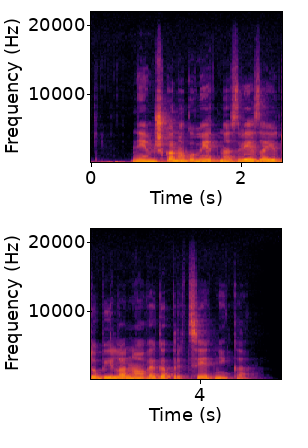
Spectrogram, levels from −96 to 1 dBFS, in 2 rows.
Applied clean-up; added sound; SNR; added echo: neural mask model Resemble Enhance denoiser.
